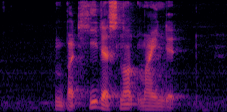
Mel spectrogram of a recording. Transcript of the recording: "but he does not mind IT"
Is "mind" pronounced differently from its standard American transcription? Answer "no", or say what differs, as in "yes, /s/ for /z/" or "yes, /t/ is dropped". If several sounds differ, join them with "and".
no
